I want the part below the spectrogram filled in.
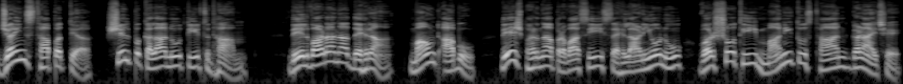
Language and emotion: Gujarati, neutral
